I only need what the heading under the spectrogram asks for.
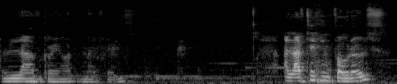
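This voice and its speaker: A man's voice: mid-range voice, moderate pace, faint music behind, poor audio. A young man with a South African accent, chatting casually to camera in a rambling way full of fillers. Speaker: vlogger.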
